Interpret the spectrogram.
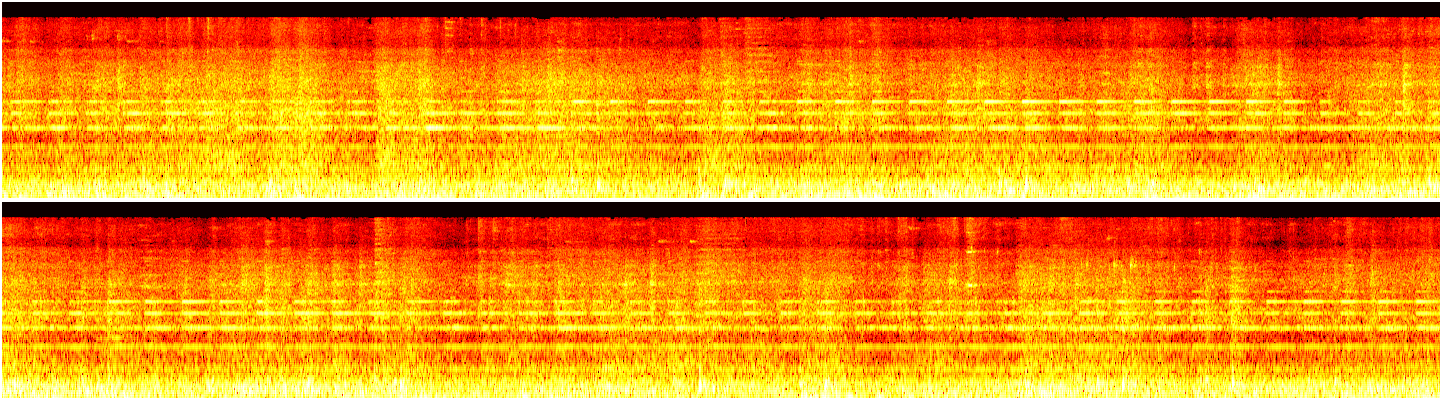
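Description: A train rolling past on the rails, a steady rumble of wheels and cars, with several steady high ringing tones held over it; the highest tone drops out partway through.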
